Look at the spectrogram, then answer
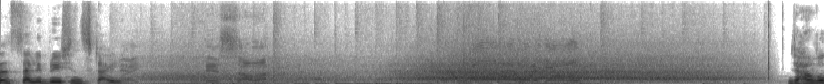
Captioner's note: crowd cheers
